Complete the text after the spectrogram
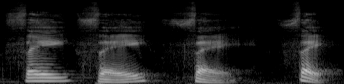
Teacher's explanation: the tone i used it to pronounce Faye is the so-called half 3rd tone it is one of the two variations of the third tone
